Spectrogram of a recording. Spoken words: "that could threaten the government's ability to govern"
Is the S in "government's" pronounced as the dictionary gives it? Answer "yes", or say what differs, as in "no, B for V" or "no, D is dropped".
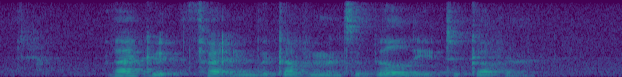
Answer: yes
